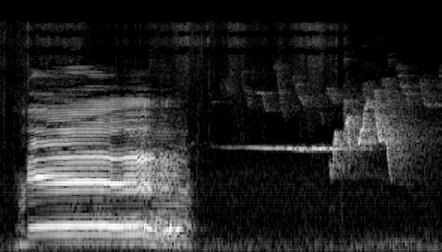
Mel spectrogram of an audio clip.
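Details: A cow in a large herd being driven across a wide grassland gives one long, loud moo, rich and steady, fading out after nearly two seconds.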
